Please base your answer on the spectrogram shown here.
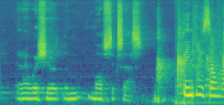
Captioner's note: applause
